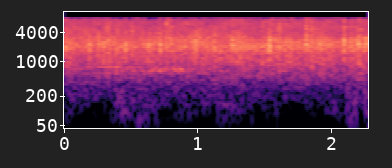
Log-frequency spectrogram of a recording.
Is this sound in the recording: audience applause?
yes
